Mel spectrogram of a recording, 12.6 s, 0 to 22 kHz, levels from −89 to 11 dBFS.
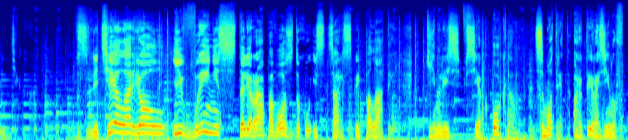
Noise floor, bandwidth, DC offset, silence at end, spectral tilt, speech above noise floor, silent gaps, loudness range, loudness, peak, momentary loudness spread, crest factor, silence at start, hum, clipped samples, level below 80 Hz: -45 dBFS; 19 kHz; 0.1%; 0 s; -5 dB/octave; 23 dB; none; 7 LU; -22 LUFS; -4 dBFS; 20 LU; 20 dB; 0 s; none; under 0.1%; -38 dBFS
